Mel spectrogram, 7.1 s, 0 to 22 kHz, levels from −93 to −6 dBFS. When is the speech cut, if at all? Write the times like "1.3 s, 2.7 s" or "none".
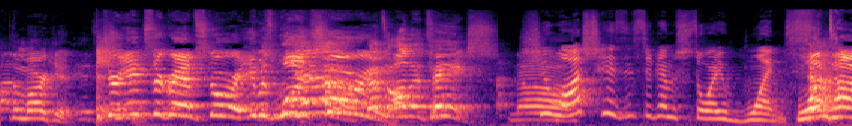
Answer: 0.8 s, 4.1 s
